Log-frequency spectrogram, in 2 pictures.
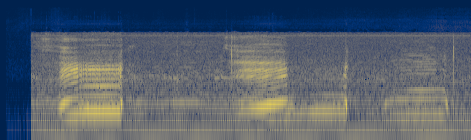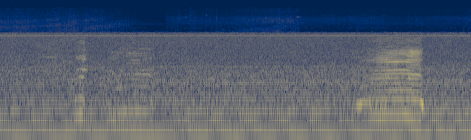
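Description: Water buffaloes lowing: about six long, drawn-out calls, the loudest about a second in, about five seconds in and near the end, with fainter ones in between. One sharp click comes about seven seconds in.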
